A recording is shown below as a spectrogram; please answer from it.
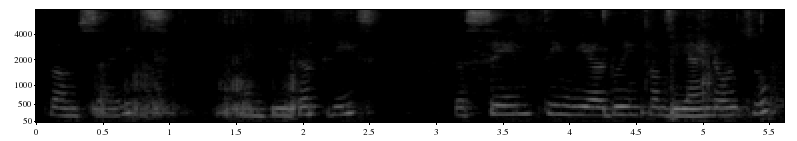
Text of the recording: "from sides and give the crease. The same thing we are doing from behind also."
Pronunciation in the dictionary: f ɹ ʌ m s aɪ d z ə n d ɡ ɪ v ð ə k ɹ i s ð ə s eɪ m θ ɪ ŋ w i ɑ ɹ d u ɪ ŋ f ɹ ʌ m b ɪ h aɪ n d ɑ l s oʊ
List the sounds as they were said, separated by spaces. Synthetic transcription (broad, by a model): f ɹ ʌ m s aɪ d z ə n d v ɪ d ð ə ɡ ɹ i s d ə s eɪ m t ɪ ŋ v i ɑ ɹ d u ɪ ŋ f ɹ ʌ m b ɪ h aɪ n d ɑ l s oʊ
